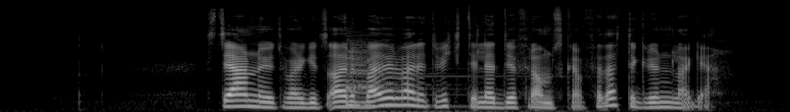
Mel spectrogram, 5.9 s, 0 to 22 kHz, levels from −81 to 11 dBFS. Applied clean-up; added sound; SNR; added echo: none; Gong; 12 dB; none.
